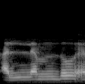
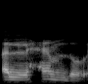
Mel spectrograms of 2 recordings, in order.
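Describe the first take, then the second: First: The h sound is dropped, giving a long l. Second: The h sound is clearly pronounced after l. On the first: The speaker calls it wrong. "അല്ലംദു എന്നാവരുത്" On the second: The speaker calls it right. "സുക്കൂനുള്ള ലാമ് പിന്നീട് ഹ ഉച്ചരിക്കുക"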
